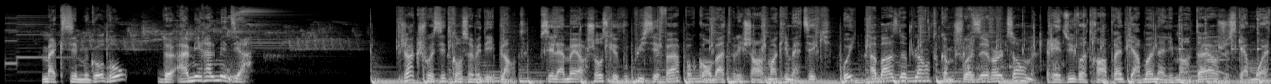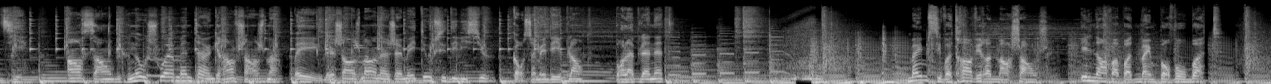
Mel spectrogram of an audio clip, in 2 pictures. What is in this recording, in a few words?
Voice Demo Advertising FR CA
